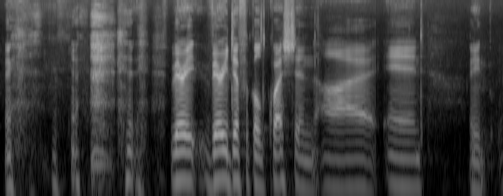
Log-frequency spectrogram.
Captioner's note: chuckles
